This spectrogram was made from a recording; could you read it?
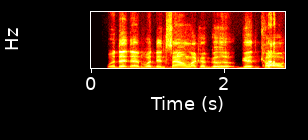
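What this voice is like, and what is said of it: Larry David impression. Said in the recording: “That was my Larry David Curb Your Enthusiasm impression.”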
